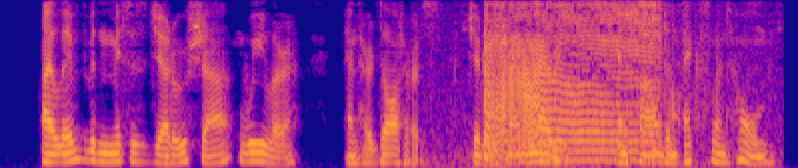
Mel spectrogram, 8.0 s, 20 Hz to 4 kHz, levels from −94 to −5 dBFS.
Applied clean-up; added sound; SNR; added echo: none; Fart; 0 dB; none.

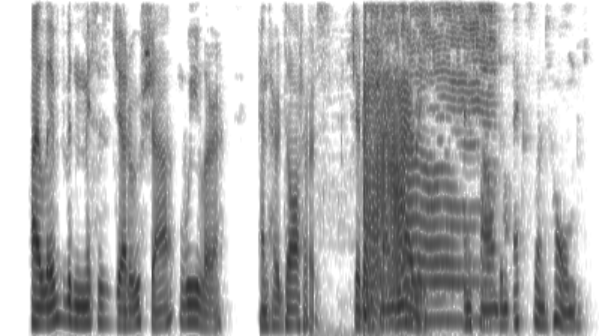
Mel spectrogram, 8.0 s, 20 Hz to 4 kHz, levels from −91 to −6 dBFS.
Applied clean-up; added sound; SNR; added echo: classical method log-MMSE.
